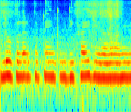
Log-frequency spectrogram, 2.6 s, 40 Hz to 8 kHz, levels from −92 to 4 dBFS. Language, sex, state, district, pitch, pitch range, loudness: Hindi, female, Uttar Pradesh, Saharanpur, 215 Hz, 210-215 Hz, -14 LUFS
